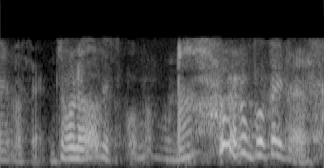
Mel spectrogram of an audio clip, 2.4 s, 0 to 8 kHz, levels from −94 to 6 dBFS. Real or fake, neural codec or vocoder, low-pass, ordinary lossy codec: fake; autoencoder, 22.05 kHz, a latent of 192 numbers a frame, VITS, trained on one speaker; 7.2 kHz; AAC, 16 kbps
